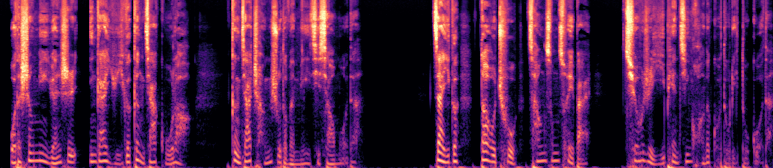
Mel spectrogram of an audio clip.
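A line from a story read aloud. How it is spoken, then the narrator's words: Sighing. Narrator (Chinese): 他叹了一口气，说道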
